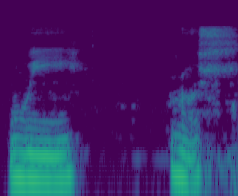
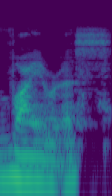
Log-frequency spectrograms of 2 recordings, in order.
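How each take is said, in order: First: The word begins with a W sound. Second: The word begins with a V sound. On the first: "V is not pronounced as V, but W. So it's actually pronounced" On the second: "the word virus"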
